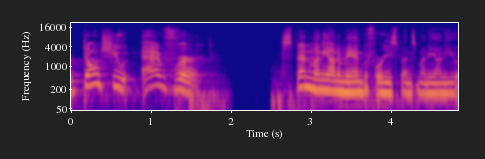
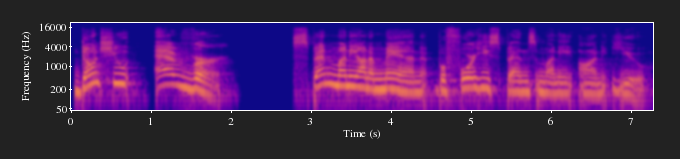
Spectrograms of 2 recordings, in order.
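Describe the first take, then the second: First: It is said a little too fast. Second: It is said slowly, letting it sink in.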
